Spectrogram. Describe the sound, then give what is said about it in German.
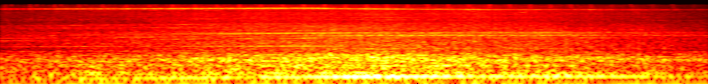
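A rescue helicopter carrying an emergency doctor, pilot and paramedic on an emergency call powers up and lifts off, its steady rotor drone and high engine whine swelling to a loud peak midway before easing slightly. No one speaks. “schnappen ihre Helm und Funkgeräte, pressieren zum Helikopter und der hebt ab.”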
